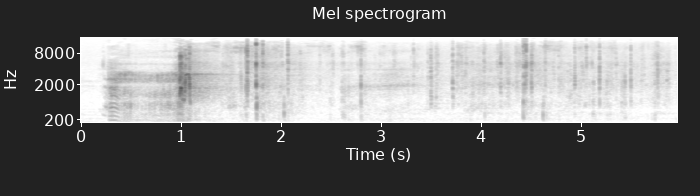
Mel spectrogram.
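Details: Shih Tzu named Sadie indoors in a small room, growling because she wants her toy now; a rough, buzzy burst in the first second, then scattered clicks and scuffling with a person's voice calling her name.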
